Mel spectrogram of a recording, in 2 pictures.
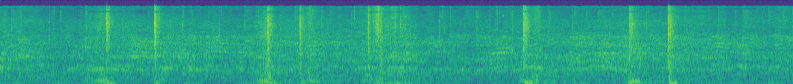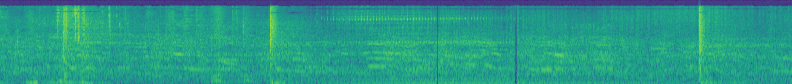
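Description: Fists land heavy punches in a brawl.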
